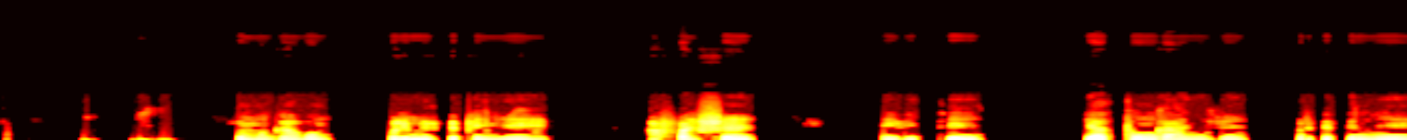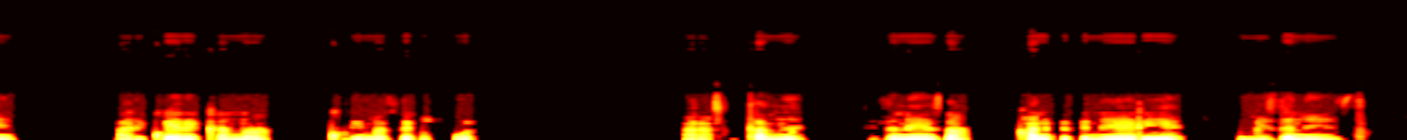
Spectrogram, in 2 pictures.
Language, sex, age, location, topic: Kinyarwanda, female, 50+, Musanze, agriculture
